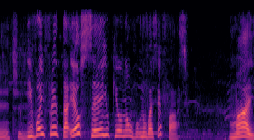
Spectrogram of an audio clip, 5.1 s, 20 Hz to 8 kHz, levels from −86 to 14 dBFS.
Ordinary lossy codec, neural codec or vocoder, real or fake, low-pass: none; none; real; 7.2 kHz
